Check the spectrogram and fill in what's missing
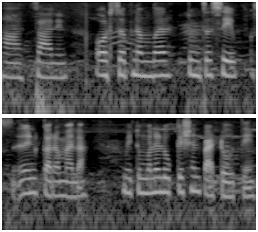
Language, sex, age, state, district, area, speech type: Marathi, female, 18-30, Maharashtra, Sindhudurg, rural, spontaneous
